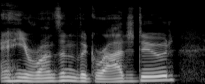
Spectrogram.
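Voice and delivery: ordinary talk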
